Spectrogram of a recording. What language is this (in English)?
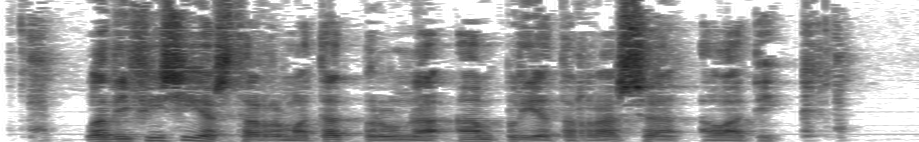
Catalan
